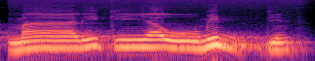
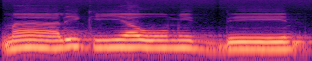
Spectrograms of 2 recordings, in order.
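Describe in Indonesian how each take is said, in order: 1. Konsonan ganda diucapkan dengan tekanan yang ditinggikan. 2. Konsonan ganda diucapkan datar tanpa tekanan. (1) "ditekan Pak. Ini nabar namanya" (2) "Jangan ... enggak ada tekanannya"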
